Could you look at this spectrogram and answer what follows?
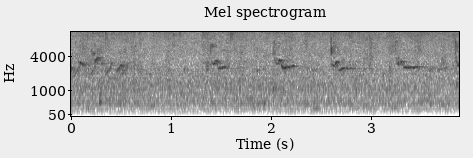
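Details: A very tiny bird perched on a fence, singing, gives brief, high chirps, each sliding slightly, about once a second over a steady background hiss.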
